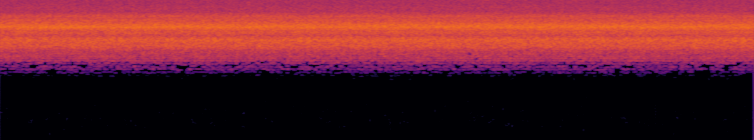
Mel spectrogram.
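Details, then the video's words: Cicadas in summer form an unbroken, shrill, buzzing wall of sound that holds level and even throughout, with nothing else heard. "Cicada Sounds"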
